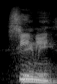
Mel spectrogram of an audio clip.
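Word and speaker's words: Simi: was going to do see me see see me but it's spelled like Sami yes s i m i okay got it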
